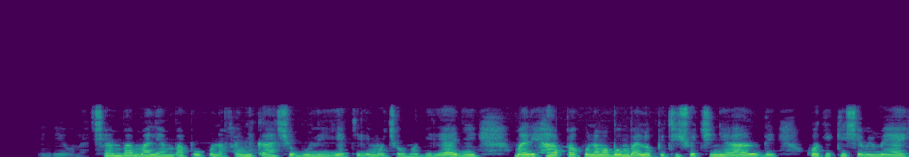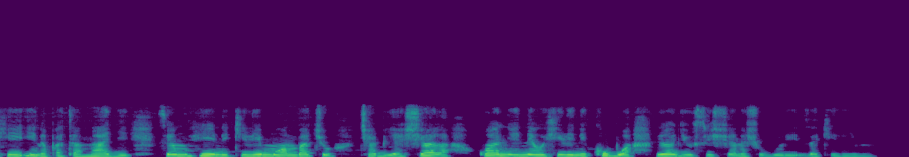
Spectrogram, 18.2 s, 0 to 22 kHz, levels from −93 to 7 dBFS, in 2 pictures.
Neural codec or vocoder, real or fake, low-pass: none; real; 7.2 kHz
